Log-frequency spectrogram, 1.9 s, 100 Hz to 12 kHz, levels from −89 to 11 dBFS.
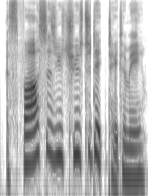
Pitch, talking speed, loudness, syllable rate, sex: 220 Hz, 290 wpm, -20 LUFS, 7.2 syllables/s, female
